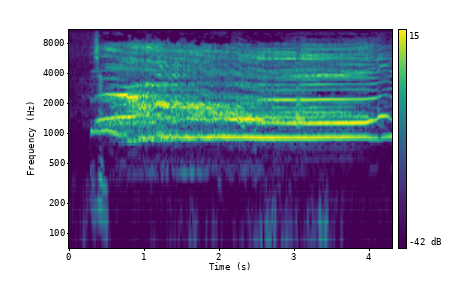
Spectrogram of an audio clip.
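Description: Sheep giving one long, high, unbroken call, its pitch dipping slightly at the start and then held steady for about four seconds.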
